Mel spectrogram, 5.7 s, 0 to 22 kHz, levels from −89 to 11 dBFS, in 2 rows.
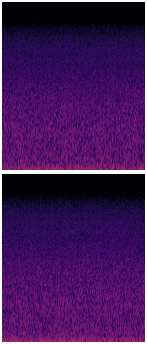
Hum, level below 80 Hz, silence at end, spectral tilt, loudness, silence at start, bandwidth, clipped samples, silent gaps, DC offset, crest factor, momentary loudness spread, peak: none; -54 dBFS; 0 s; -3 dB/octave; -47 LUFS; 0 s; 16.5 kHz; under 0.1%; none; under 0.1%; 14 dB; 1 LU; -34 dBFS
